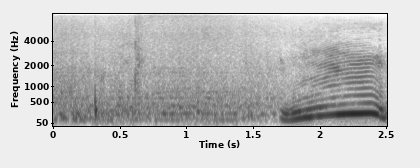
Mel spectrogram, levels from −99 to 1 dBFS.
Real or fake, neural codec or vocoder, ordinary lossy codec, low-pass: fake; codec, 16 kHz, 2 kbps, X-Codec, HuBERT features, trained on general audio; none; none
